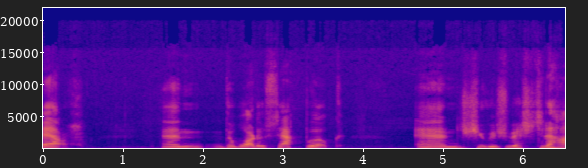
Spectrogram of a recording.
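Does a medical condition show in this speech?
Yes: dystonia.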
